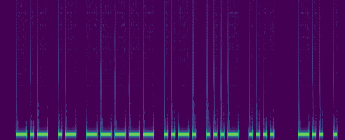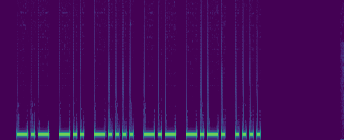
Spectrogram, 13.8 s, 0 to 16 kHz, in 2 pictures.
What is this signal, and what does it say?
Morse code, heard as a keyed tone, about 17 wpm, 700 Hz. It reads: KA0FVH DE KD6KCH
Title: USA Callsign DE Callsign - 6 Characters - 17wpm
